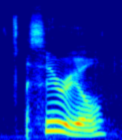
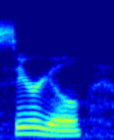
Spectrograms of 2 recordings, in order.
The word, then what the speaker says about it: Ciriel: breads and pastries, and her name is Cereal, but it might be pronounced Curiel. But either way, it's written Ciriel, so you would probably pronounce it cereal.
